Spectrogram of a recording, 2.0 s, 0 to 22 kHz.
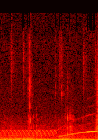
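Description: Ambulance siren in the Emergency 4 video game arriving at City Hall, a fast warbling wail that shifts into a rising sweeping tone, steady and fairly close.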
